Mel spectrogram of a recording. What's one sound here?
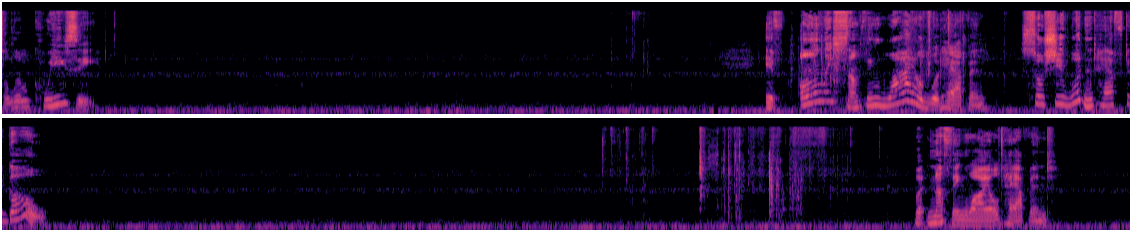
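A middle-aged woman reads aloud with lively expression, close by.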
